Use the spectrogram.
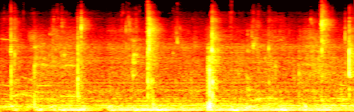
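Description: Paydirt being washed in a gold pan, water sloshing and splashing with scattered drips and gravel taps as the top layer is rinsed off, steady close-up swishing throughout.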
